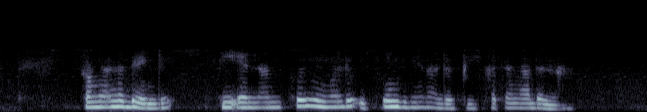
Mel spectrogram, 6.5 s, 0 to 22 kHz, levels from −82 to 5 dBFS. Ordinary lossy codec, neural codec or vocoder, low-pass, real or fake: none; codec, 16 kHz, 1.1 kbps, Voila-Tokenizer; 3.6 kHz; fake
